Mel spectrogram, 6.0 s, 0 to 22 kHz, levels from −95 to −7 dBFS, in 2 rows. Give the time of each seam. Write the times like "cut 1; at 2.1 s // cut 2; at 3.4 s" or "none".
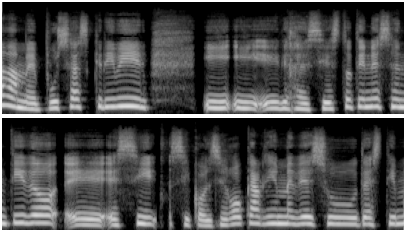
cut 1; at 4.2 s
